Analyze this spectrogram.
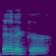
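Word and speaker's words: Boetticher: randolph scott and the director is named bud bedecker and i'll spell that b o e d i double t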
